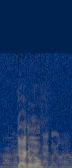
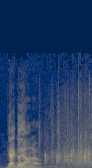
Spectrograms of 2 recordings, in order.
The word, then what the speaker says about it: Gagliano: Judge G. Gilano. I messed that up. Gagliano. Gagliano. I told you I mispronounced it.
